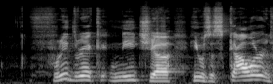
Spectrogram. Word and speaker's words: Nietzsche: Not Thomas Edison, but I think I have the pronunciation correct here. It's Friedrich Nietzsche. Friedrich Nietzsche.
